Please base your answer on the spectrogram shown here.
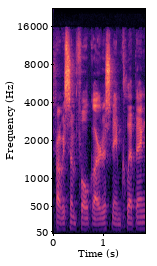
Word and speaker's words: CLPPNG: And I listened to that and it's spelled CLPPNG, I think, no I. Yeah, it's like the Screen Actors Guild. Some other buddy like totally came up with that. Just probably some folk artist named Clipping, like Gene Clipping.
